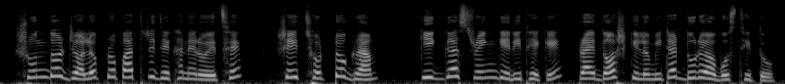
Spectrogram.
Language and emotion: Bengali, neutral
